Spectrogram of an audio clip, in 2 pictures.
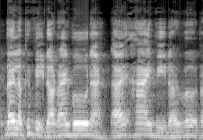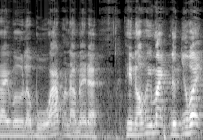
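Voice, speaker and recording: A man with a husky voice giving an off-the-cuff, pushy hard-sell product pitch, repeating himself with emphatic claims. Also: pushed and bright. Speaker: online seller of used audio amplifiers. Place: indoors, beside the goods on a patterned cloth.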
